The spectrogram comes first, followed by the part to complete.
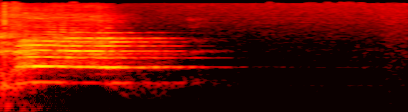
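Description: A karate kiai: one loud, drawn-out shouted cry with a steady pitch that trails off about a second in.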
